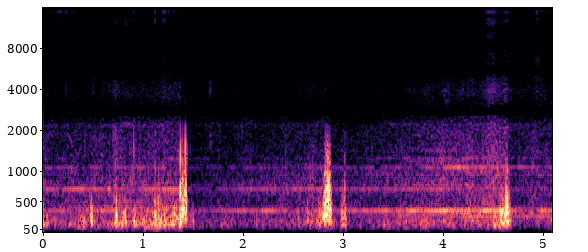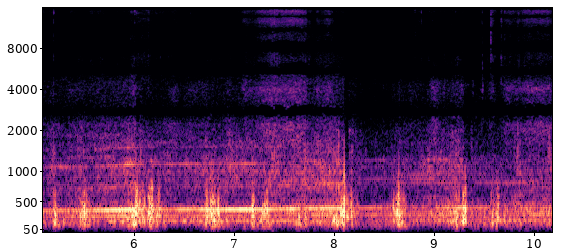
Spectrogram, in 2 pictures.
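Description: A steady engine hum, its pitch rising slightly through the middle, with irregular footsteps on the forest floor.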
